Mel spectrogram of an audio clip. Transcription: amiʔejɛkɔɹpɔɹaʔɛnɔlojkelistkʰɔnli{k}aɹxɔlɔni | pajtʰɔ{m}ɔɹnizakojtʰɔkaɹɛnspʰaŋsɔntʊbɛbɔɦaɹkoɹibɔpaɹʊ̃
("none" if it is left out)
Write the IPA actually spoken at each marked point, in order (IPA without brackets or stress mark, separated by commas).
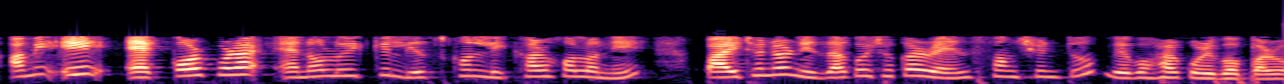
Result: kʰ, n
